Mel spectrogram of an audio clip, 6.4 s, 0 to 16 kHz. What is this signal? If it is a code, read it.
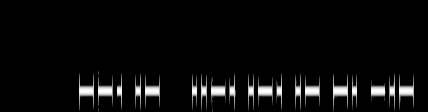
Morse code, heard as a keyed tone, about 17 wpm, 700 Hz. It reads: GA FRANK
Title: K1USN SST QSO Practice - 17wpm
